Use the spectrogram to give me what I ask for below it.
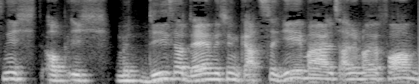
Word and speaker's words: dämlich: Make sure you pronounce the umlaut auf ä and keep your mouth open on the ich. Dämlich.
